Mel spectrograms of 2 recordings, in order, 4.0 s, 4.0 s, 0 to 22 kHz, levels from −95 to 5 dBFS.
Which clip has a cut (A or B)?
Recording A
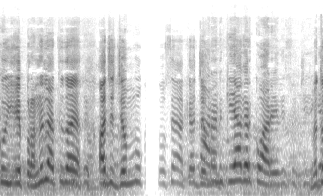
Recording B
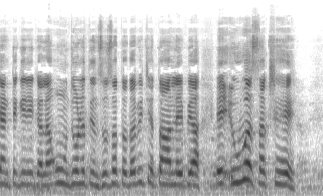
A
